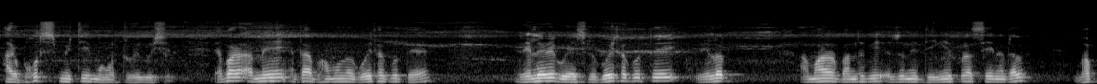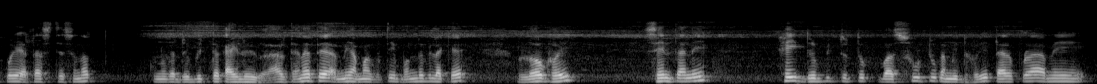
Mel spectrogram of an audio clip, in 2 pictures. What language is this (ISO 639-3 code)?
asm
